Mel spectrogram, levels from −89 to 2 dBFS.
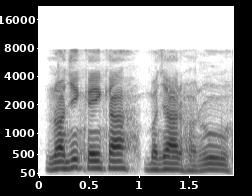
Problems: background sounds at intervals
